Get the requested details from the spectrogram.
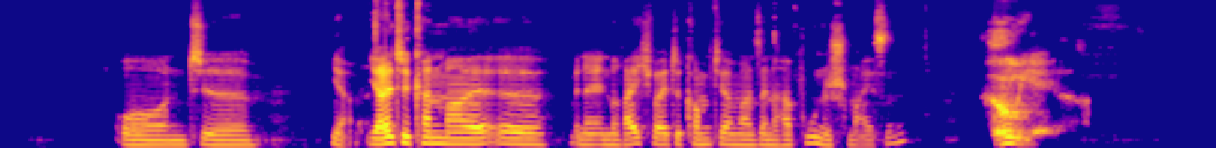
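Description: A man speaks calmly through a headset microphone, as if over an online call.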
